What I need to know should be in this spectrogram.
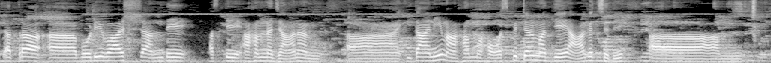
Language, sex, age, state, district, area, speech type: Sanskrit, male, 18-30, Kerala, Thiruvananthapuram, rural, spontaneous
